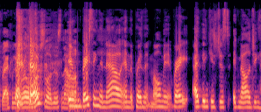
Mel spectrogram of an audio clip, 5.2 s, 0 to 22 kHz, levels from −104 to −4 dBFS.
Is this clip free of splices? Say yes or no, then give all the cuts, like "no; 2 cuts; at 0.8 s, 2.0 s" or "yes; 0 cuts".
no; 1 cut; at 1.6 s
